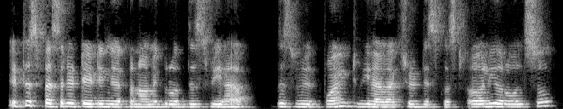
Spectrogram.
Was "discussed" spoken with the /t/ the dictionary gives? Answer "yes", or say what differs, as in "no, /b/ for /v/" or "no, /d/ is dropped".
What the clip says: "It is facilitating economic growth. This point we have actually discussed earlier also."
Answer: yes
